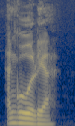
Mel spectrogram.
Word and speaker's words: anguria: Or anguria. And I don't like when people call it anguria. – Why? – Because cocomero is the best word. – Cocomero. – Cocomero. – Cocomero. – Mm, good. – Anguria.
